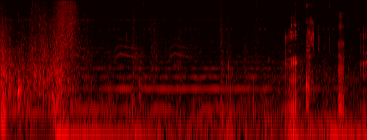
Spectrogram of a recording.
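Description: Pigs in the Hytale block-building video game give several short, low grunting oinks, fairly quiet against soft game ambience, with a couple of brief snorts and clicks scattered between them.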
